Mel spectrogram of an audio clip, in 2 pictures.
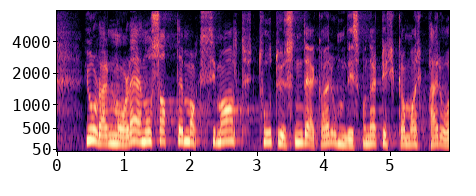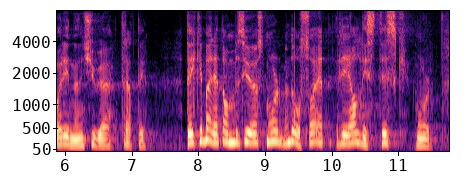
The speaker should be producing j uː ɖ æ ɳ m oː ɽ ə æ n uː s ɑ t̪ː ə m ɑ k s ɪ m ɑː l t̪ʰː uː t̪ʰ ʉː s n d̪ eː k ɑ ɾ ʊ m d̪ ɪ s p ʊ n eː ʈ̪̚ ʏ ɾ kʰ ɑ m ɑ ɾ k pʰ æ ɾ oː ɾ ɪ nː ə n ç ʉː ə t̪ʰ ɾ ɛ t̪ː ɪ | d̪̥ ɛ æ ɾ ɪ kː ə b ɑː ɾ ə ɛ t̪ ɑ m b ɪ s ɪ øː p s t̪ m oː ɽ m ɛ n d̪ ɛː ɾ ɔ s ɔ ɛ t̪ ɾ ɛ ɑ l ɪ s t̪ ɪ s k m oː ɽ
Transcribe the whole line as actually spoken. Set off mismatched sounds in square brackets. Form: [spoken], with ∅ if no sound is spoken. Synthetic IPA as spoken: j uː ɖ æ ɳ m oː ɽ ə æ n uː s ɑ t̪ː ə m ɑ k s ɪ m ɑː l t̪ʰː uː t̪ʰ ʉː s n d̪ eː k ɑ ɾ ʊ m d̪ ɪ s p ʊ n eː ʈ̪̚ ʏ ɾ [k] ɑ m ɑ ɾ k pʰ æ ɾ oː ɾ ɪ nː ə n ç ʉː ə t̪ʰ ɾ ɛ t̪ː ɪ | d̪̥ ɛ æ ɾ ɪ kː ə b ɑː ɾ ə ɛ t̪ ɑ m b ɪ s ɪ øː [∅] s t̪ m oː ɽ m ɛ n d̪ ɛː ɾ ɔ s ɔ ɛ t̪ ɾ ɛ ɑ l ɪ s t̪ ɪ s k m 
